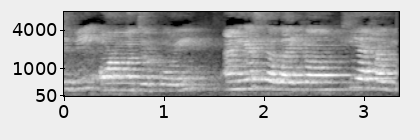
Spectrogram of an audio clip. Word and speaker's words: onomatopoeia: So its pronunciation is onomatopoeia. So many of you are getting confusion in its pronunciation. So its pronunciation is onomatopoeia.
